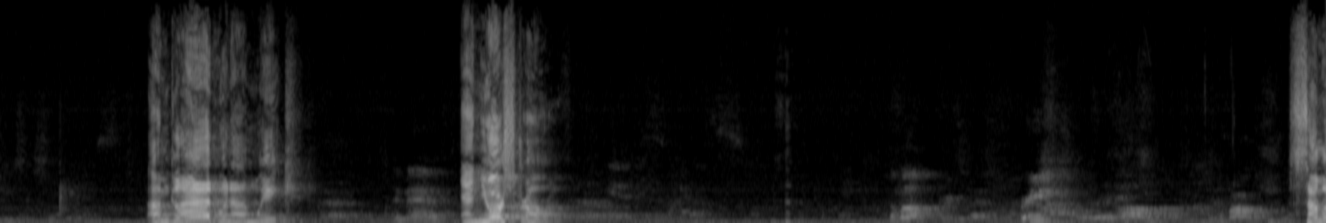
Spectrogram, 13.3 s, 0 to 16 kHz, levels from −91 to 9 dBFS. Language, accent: English, American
